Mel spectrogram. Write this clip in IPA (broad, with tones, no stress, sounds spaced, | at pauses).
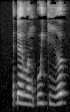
ɗ ɛ˧ v ə˨˩ ŋ ʔ u˧ j k i˨˩˦ ə̯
